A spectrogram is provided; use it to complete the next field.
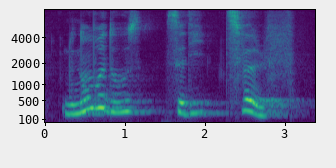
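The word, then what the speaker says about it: zwölf: Dansulf, nous avons le Z qui se prononce T, le W qui se prononce V et le Ola.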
